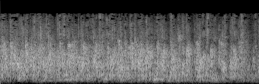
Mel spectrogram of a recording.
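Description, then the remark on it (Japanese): A crowd at a public recording applauds steadily, a dense wash of many hands clapping at once with no break in loudness, and no voices heard over it. “今日は拍手いただきました通り、 ありがとうございます。”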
